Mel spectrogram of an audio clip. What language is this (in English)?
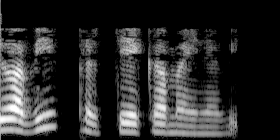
Telugu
